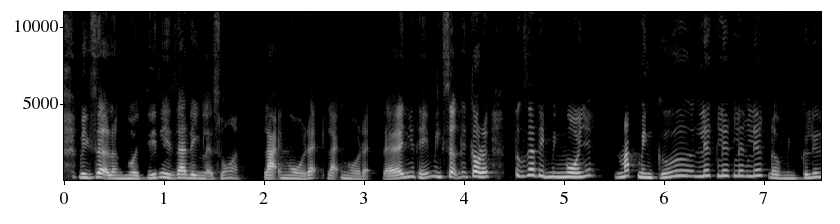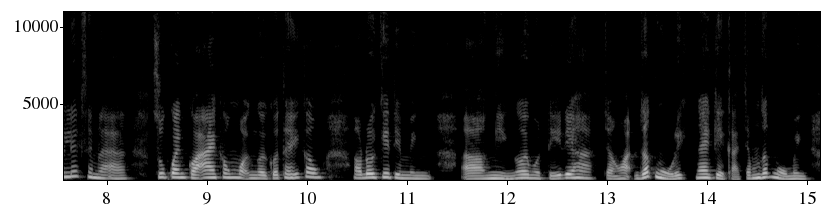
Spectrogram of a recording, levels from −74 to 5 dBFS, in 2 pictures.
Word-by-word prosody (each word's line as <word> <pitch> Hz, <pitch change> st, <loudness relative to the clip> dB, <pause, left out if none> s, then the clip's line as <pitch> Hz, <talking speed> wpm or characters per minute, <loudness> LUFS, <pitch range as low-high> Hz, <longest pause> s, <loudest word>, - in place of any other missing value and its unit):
Mình 240 Hz, -1 st, +3 dB
sợ 270 Hz, -7 st, +7 dB
là 200 Hz, -, +2 dB
ngồi 190 Hz, 0 st, +1 dB
tí 220 Hz, +2 st, +2 dB
thì 245 Hz, -4 st, +3 dB
gia 225 Hz, +1 st, +5 dB
đình 205 Hz, -3 st, +1 dB
lại -, -, -4 dB
xuống, 200 Hz, +4 st, -7 dB
à, 210 Hz, -, -9 dB, 0.2 s
"Lại 195 Hz, +2 st, +3 dB
ngồi 195 Hz, -3 st, -1 dB
đấy, 210 Hz, -, 0 dB
lại 185 Hz, -, -4 dB
ngồi 175 Hz, -4 st, -4 dB
đấy." 175 Hz, -, -7 dB
Đấy, 185 Hz, +8 st, +4 dB
như 295 Hz, +2 st, -1 dB
thế, 245 Hz, -1 st, -1 dB
mình 295 Hz, -1 st, -2 dB
sợ 300 Hz, 0 st, +3 dB
cái 290 Hz, -, -8 dB
câu 315 Hz, 0 st, +6 dB
đấy. 285 Hz, -, +5 dB, 0.3 s
Thực 370 Hz, -2 st, -2 dB
ra 390 Hz, -, +6 dB
thì 350 Hz, -, 0 dB
mình 280 Hz, 0 st, +3 dB
ngồi 280 Hz, 0 st, +6 dB
nhớ, 355 Hz, -, -3 dB, 0.2 s
mắt 325 Hz, +6 st, +1 dB
mình 245 Hz, -3 st, +4 dB
cứ 330 Hz, +8 st, 0 dB
liếc, 345 Hz, +3 st, -1 dB
liếc, 355 Hz, 0 st, -1 dB
liếc, 345 Hz, -1 st, -3 dB
liếc, 360 Hz, 0 st, -3 dB
đầu 225 Hz, -2 st, -1 dB
mình 190 Hz, -1 st, -5 dB
cứ 225 Hz, -, +2 dB
liếc 265 Hz, +3 st, +1 dB
liếc 320 Hz, +2 st, -2 dB
xem 265 Hz, -6 st, -1 dB
là, 205 Hz, -, -2 dB
à, 185 Hz, 0 st, -6 dB, 0.2 s
xung 260 Hz, -1 st, -4 dB
quanh 255 Hz, -2 st, +2 dB
có 220 Hz, -, +2 dB
ai 240 Hz, +1 st, +3 dB
không, 245 Hz, -1 st, -2 dB
mọi 220 Hz, -, -2 dB
người 200 Hz, -1 st, -2 dB
có 205 Hz, +2 st, -3 dB
thấy 230 Hz, +2 st, -2 dB
không. 270 Hz, -3 st, 0 dB, 0.3 s
Hoặc 220 Hz, -1 st, -3 dB
đôi 245 Hz, 0 st, +5 dB
khi 265 Hz, +1 st, -1 dB
thì 225 Hz, -3 st, -2 dB
mình, 185 Hz, -3 st, -5 dB, 0.3 s
ờ, 180 Hz, +1 st, -2 dB
nghỉ 190 Hz, -2 st, 0 dB
ngơi 215 Hz, +6 st, -1 dB
một 195 Hz, -2 st, -4 dB
tí 190 Hz, +2 st, -3 dB
đi 230 Hz, -, +2 dB
ha, 220 Hz, -3 st, -1 dB
chẳng 180 Hz, -3 st, -6 dB
hoạn 180 Hz, 0 st, -4 dB
giấc 270 Hz, +3 st, +3 dB
ngủ 190 Hz, -10 st, +2 dB
đi, 200 Hz, +2 st, -2 dB
ngay 230 Hz, 0 st, +2 dB
kể 200 Hz, -5 st, -1 dB
cả 135 Hz, -, -9 dB
trong 210 Hz, +4 st, +1 dB
giấc 265 Hz, +1 st, +1 dB
ngủ 180 Hz, -10 st, 0 dB
mình. 170 Hz, -1 st, -4 dB
230 Hz, 315 wpm, -23 LUFS, 195-275 Hz, 0.3 s, sợ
